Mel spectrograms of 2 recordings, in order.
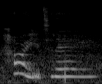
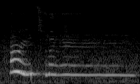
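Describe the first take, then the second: First: Said in the usual way. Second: High, slow, singsong hello; drawn-out cutesy greeting; sing-song greeting. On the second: Pretend. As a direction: stretch it out sweetly like greeting a child. Greeting repeated in put-on voice.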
